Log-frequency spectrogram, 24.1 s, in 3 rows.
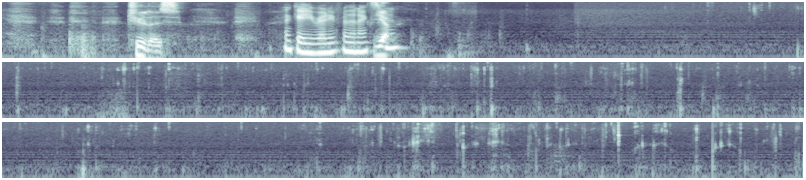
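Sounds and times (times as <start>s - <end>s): person chewing candy: 7.0s - 24.0s.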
